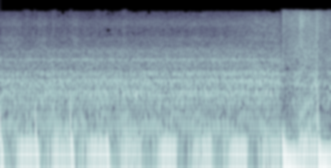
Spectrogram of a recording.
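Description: Progressive house music: a steady four-on-the-floor kick about twice a second over a pulsing bassline. Near the end a heavier deep bass and bright hi-hats come in as the track opens into a fuller section.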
